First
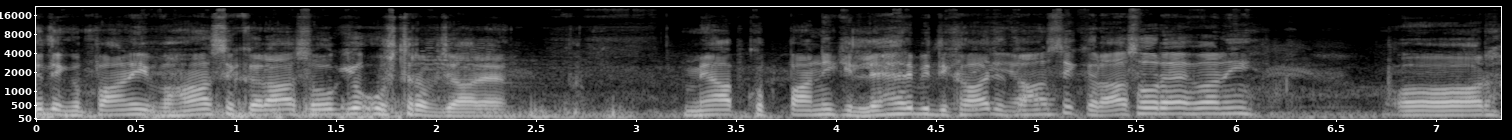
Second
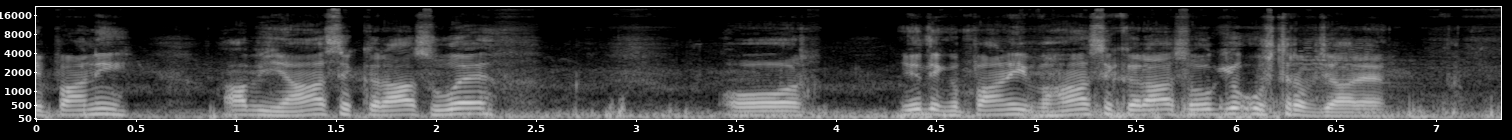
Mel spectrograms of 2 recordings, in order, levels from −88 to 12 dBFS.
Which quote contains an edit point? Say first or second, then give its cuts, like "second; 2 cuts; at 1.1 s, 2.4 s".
first; 1 cut; at 5.1 s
